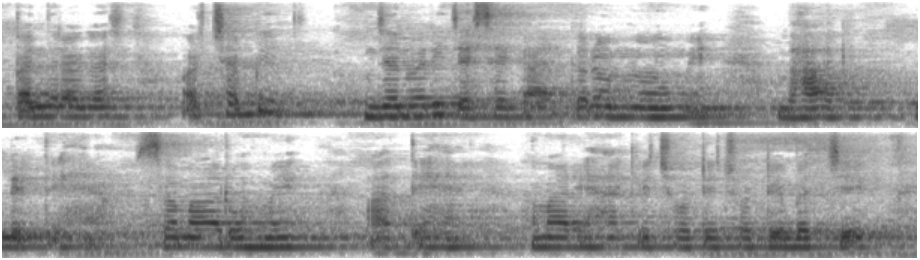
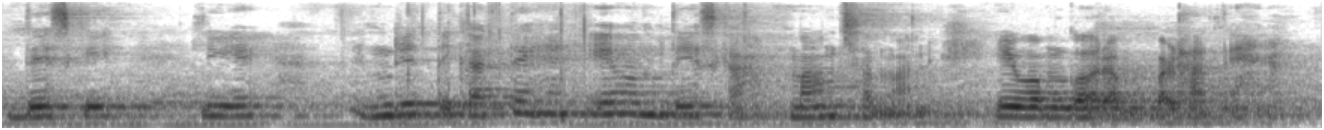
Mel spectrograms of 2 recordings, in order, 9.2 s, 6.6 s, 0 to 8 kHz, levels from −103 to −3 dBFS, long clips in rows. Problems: none marked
